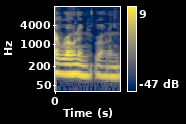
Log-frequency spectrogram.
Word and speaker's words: Ronan: Is it pronounced Ronan? It is, yeah, Ronan.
